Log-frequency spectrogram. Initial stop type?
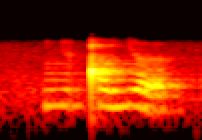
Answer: click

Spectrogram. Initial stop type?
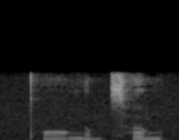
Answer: aspirated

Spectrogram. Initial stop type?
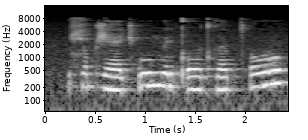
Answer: plain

